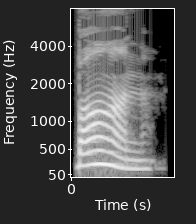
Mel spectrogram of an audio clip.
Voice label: "barn", british english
